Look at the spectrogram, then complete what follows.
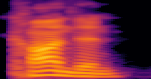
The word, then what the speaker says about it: Condon: Condon.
